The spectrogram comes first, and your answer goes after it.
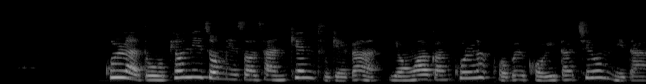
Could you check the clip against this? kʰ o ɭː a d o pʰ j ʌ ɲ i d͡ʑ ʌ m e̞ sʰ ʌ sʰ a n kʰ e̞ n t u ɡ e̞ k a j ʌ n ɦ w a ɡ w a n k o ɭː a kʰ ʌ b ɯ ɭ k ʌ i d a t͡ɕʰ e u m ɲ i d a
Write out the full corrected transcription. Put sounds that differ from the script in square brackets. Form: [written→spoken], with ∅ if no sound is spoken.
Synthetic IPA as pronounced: kʰ o ɭː a d o pʰ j ʌ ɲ i d͡ʑ ʌ m e̞ sʰ ʌ sʰ a n kʰ e̞ n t u ɡ e̞ [k→ɡ] a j ʌ [n→ŋ] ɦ w a ɡ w a n [k→kʰ] o ɭː a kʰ ʌ b ɯ ɭ k ʌ i d a t͡ɕʰ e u m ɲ i d a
